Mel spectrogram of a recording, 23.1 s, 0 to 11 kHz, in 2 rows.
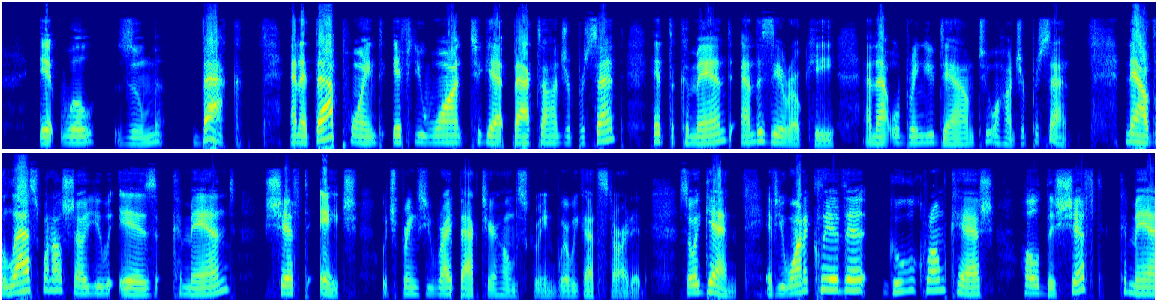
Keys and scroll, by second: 0.3 -, 0.9 -, 1.9 -, 3.9 =, 7.5 0, 14.7 h.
